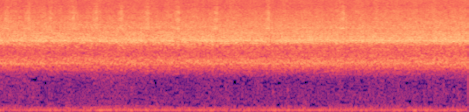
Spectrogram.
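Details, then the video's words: Shrill cicada buzzing, unbroken and loud, with faint rhythmic pulsing in the upper hiss and a steady whining tone at its core. "Cicada sound || Cicada Sound Effect"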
